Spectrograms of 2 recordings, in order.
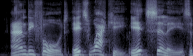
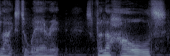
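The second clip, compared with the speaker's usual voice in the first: hushed whisper; 8 semitones lower, 10 dB quieter than usual. Real, not acted. Sick, mentions covid.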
